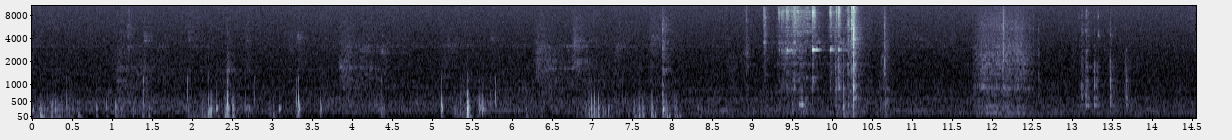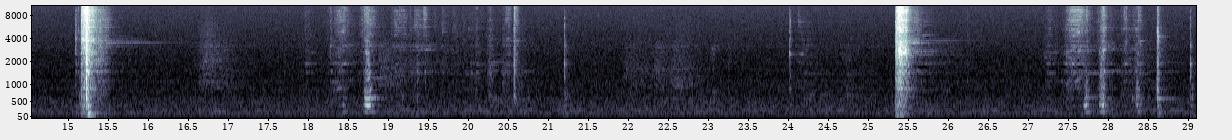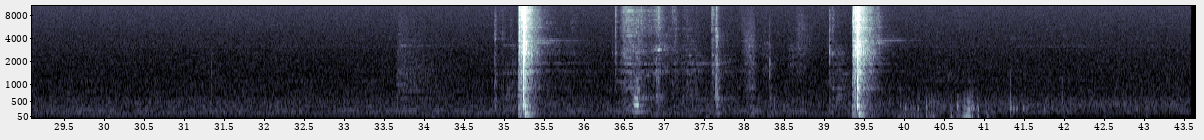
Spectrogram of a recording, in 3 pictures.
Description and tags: Recorded using a Canon GL1 and an Audiotechnica shotgun mic
(unsure of model number, a cheap one). The sound of a toaster being set
and then popping up. Audio is low, gain might need to be adjusted.
toaster, household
